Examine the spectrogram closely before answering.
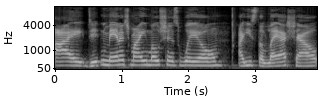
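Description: A woman with a plain, everyday voice speaks in an American accent at medium pitch with fairly even intonation. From Chicago, South Side. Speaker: author and podcast co-host. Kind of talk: inspirational faith talk.

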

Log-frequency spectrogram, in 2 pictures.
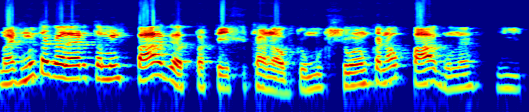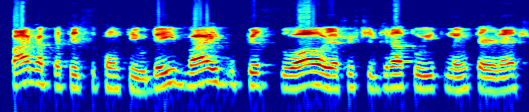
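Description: The man talks at a fairly quick pace, his pitch making very wide swings. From Brazil, interior of São Paulo state. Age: 20s. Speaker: YouTuber and podcast host. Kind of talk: interview.

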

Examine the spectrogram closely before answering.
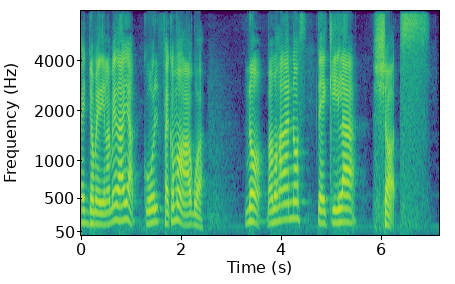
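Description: In a very clean recording with a silent background, a man with a Puerto Rican accent talks very slowly in a high-pitched voice with a bright, sharp tone. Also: ordinary pitch variation. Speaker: podcast co-host. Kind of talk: casual chat.

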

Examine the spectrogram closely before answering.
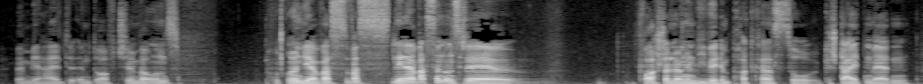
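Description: On a very clean recording with a silent background, a man talks at a fairly slow pace and medium pitch, with long, frequent pauses and big swings in loudness. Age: 20s. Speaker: podcast co-host. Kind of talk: casual chat. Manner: animated.

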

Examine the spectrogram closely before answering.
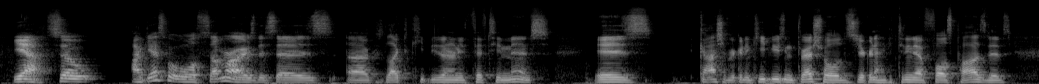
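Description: A man with a normal speaking voice, fairly low in pitch with ordinary pitch variation, at a fairly quick pace in a very clean recording with a silent background. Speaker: podcast host. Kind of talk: casual conversational podcast chat. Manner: casual, filler-heavy, laughs often.

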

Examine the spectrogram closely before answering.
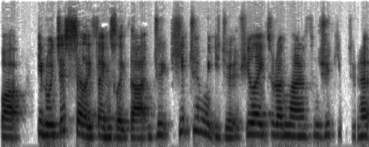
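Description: A woman speaks in a Glaswegian accent, somewhat breathy, with fairly even intonation. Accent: Glaswegian Scottish. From Scotland, Glasgow. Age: 40s. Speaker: yoga teacher and women's health coach. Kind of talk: webinar presentation.

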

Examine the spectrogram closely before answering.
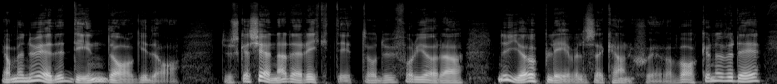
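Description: A man with a fairly low voice talks at a moderate pace, his pitch swinging very widely, in a very clean recording with a silent background. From Sweden, Östergötland (Vadstena). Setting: radio studio.

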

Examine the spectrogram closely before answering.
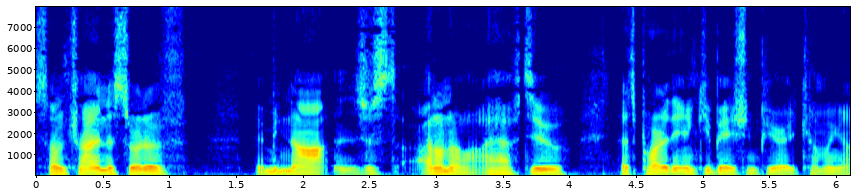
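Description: A man with an American accent talks at a fairly quick pace in an unremarkable speaking voice, fairly low in pitch. His intonation stays fairly even against a quiet background. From US, Philadelphia area. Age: 20s. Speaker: klezmer trombonist. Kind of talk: interview. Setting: on location at a music camp.

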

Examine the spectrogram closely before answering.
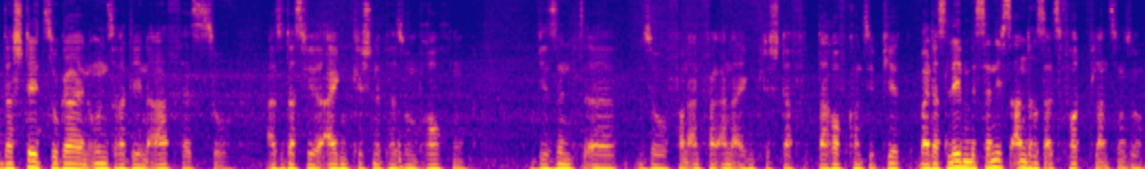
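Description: Very deep and low, the man's voice has a dark, mellow tone, somewhat breathy, with ordinary pitch variation. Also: moderate pace. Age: 20s. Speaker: student. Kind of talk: casual chat.

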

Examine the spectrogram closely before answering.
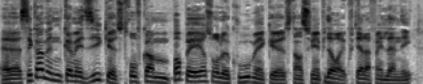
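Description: Lively intonation marks this man's delivery at a fairly quick pace. He has an unremarkable speaking voice. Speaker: community radio host. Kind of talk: casual chat. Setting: studio.

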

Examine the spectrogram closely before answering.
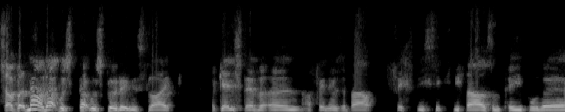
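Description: With a London accent, a man speaks at a medium pitch and moderate pace with ordinary pitch variation. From South London. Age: 50s. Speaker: former footballer. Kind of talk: casual chat.

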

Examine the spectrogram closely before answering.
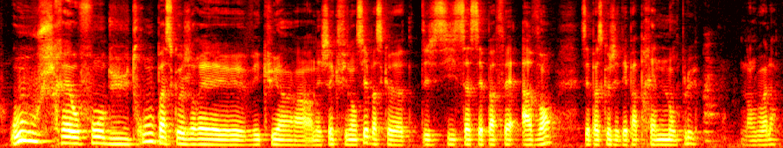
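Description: Speaking in a normal speaking voice at a fairly slow pace, a man with a fairly low pitch shows ordinary pitch variation and big swings in loudness. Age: 30s. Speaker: stand-up coach. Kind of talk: casual chat.

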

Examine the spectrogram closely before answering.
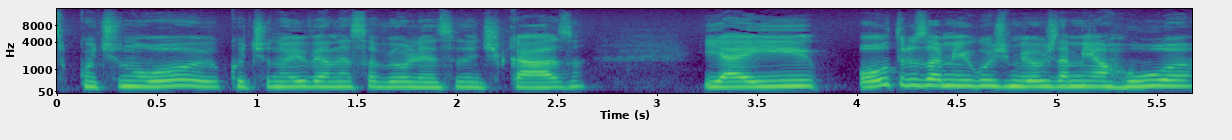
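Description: The speaker has a Rio de Janeiro accent and a moderate pace. The intonation is monotone and flat. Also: woman. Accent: Carioca Brazilian Portuguese. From Rio de Janeiro, Complexo da Maré. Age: 20s. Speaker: judo instructor and NGO founder. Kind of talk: interview conversation.

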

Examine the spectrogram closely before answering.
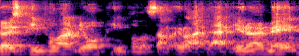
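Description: A man speaks with an Australian accent. Audible room echo colors the recording. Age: 40s. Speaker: publicist and author. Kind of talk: interview conversation.

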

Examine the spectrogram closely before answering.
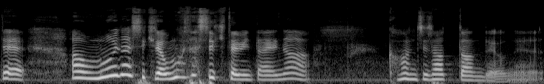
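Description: A woman with a high voice speaks at a moderate pace, and background noise is noticeable. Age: 20s. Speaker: podcaster and spiritual session practitioner. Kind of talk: casual solo monologue.

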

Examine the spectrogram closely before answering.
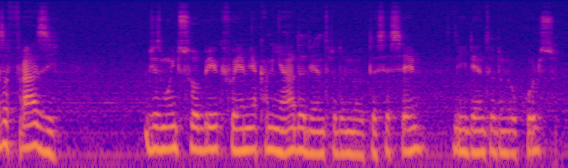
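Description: This man talks at a fairly slow pace with long, frequent pauses, a fairly high pitch, very even loudness and a monotone, flat intonation. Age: 20s. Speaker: software engineering student and podcaster. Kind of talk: casual solo monologue.

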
